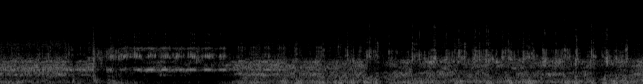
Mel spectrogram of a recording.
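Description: Wind rushing over the microphone and road noise from a bicycle descent at speed, with a steady buzzing drone on top.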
